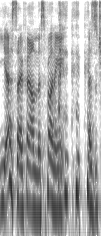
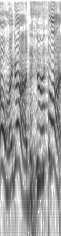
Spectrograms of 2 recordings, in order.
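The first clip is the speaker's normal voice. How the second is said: put-on thrilled, starstruck teenage gush, pitched-up and excited; 8 semitones higher than usual. Retelling a scene where a teenager recognizes a bot: imitating an excited teenager. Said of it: "it's just very excited".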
